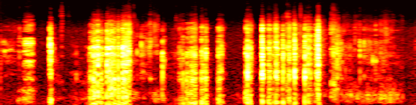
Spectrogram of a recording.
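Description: A solid, dry, cream-colored rectangular bar of soap held in the hand is scraped with a utility knife blade. The result is a series of short, bright, crisp scraping bursts with quick pauses between them, most of the sound sitting high with very little low end.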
